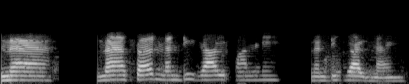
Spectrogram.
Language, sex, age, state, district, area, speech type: Sindhi, female, 60+, Gujarat, Kutch, rural, conversation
